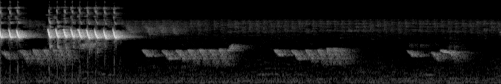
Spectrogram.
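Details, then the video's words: Ashy drongo in full 'gacor nembak rapat' song for tutoring other birds: two bursts of rapid, piercing high chips open the phrase, followed by softer, lower chattering notes in short grouped runs with quiet gaps between. "Burung Srigunting Abu - Abu Gacor Nembak Rapat"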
